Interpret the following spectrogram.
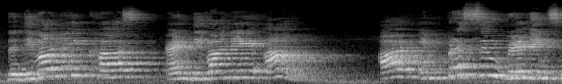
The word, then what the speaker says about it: Diwan-e-Khas: द दीवान-ए-खास, listen to the pronunciation correctly. The Diwan-e-Khas and Diwan-e-Aam are impressive buildings inside the Red Fort.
